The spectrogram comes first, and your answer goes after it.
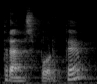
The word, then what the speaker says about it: transport: La primera sílaba es con A, totalmente española, NS. Y recordad que pensar en W os ayudará más a pronunciar la R correctamente en inglés, ¿ok? Transport. Port. Esta R en inglés estándar no se pronuncia para nada, así que es una O española, pero más larga, ¿ok?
